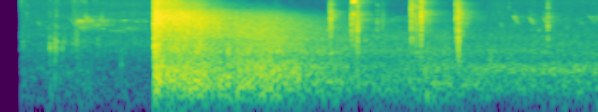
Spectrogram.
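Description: A single rifle shot about a second and a half in, its report echoing and fading away over about three seconds, followed by a few sharp clicks. Faint bird chirps before the shot.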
